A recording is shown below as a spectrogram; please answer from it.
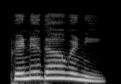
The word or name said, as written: ಪೆಣೆದಾವಣಿ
